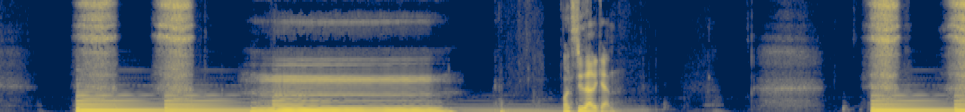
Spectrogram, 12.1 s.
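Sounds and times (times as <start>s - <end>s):
breathy hisses with a steady tone: 1.0s - 2.5s, 10.9s - 12.0s
person humming one pitch: 1.0s - 7.0s, 10.9s - 12.0s
speech: 7.0s - 7.8s.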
